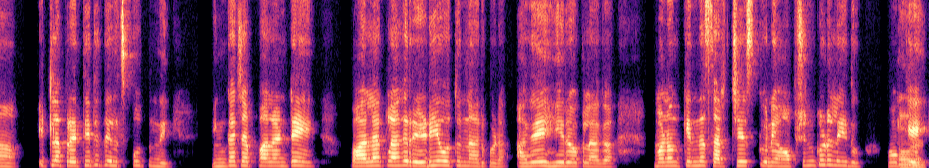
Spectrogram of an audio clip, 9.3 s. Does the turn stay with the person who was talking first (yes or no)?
yes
